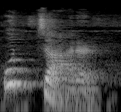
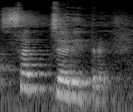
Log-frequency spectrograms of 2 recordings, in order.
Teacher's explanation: त का मेल यदि च से होता है तो वह च में बदल जाता है। जैसे है उत प्लस चारण, क्या हो जाएगा, उच्चारण, यानी त च में बदल गया।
